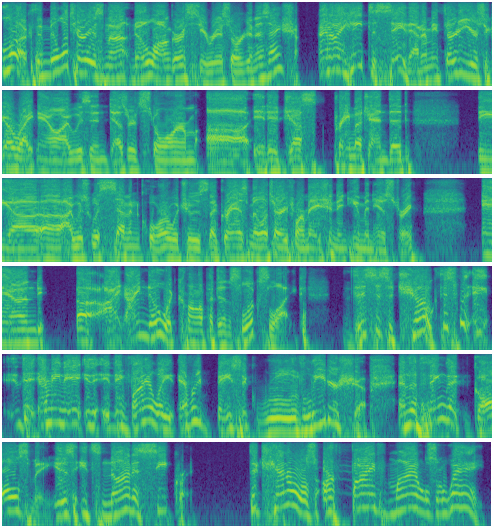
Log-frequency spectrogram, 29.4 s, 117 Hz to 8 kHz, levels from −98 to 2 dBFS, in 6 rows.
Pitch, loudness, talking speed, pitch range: 135 Hz, -15 LUFS, 195 wpm, 125-170 Hz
